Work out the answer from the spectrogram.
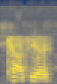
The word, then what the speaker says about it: Cartier: Nella Chikwe is an influencer and founder of Winston Cartier, or is it Cartier? Can you pronounce it for me? Cartier, yep, correct.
